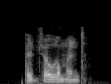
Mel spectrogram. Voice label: "cajolement", English; nouns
